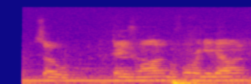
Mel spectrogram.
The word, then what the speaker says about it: DaJuan: So, DaJuan, before we get going, DaJuan, am I pronouncing that correct?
